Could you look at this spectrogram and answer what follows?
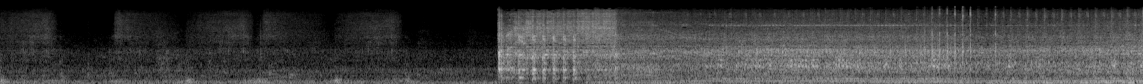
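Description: A Renault Megane 1 with a 2.0 engine, fouling its plugs and burning oil, cranks and fires abruptly, then settles into a steady, loud idle after a few seconds of quiet background.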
